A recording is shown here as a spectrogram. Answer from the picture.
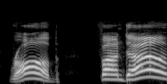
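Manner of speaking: over-the-top ring announcer, very high, loud, swooping. Mocking how a game's announcer calls out a wrestler's name: over-the-top ring announcer impression. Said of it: "like very over the top".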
